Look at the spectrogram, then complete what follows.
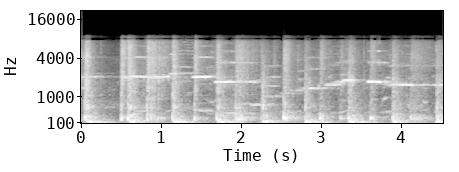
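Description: Marching flute band playing a tune: flutes carry the melody over a steady marching beat of rope-tensioned side drums, a bass drum and clashing cymbals.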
